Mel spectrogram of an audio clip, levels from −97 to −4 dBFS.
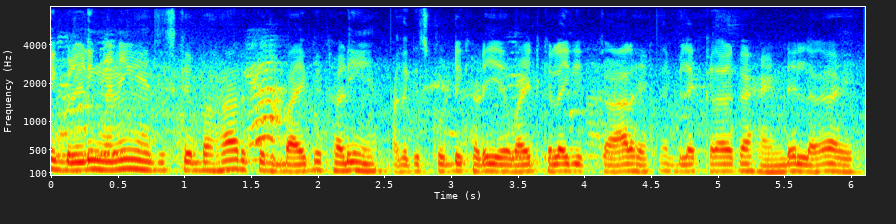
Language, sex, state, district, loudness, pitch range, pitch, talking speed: Hindi, male, Jharkhand, Sahebganj, -20 LUFS, 120-140 Hz, 125 Hz, 275 wpm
